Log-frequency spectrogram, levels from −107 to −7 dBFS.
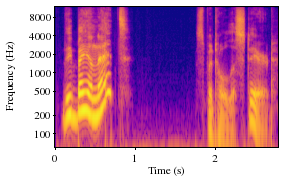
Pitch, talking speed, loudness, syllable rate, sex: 165 Hz, 85 wpm, -17 LUFS, 5.2 syllables/s, male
